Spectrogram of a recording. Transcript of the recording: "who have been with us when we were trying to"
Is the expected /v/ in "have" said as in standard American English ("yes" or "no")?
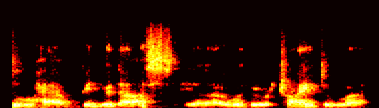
yes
